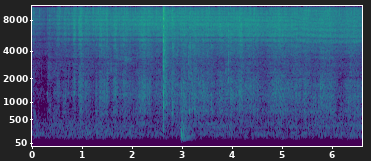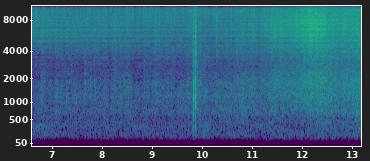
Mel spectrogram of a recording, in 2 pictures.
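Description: Cone firework fountain burning: a steady hiss of spraying sparks, broken by a few sharp pops, that swells louder near the end.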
